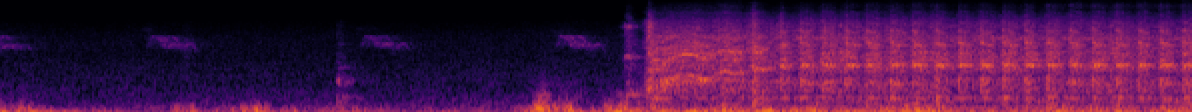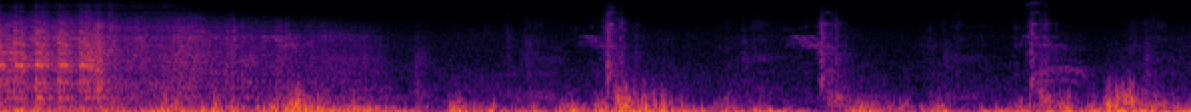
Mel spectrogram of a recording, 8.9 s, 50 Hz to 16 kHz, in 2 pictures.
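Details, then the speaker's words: 1967 Chevy Camaro RS, small block 350 with turbo 400, storage unit find sat about a year, coolant and oil checked: short crank then sharp roar settling into steady even idle; normal start. "[Music] Look It Go [Music] [Applause] this sounds good"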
